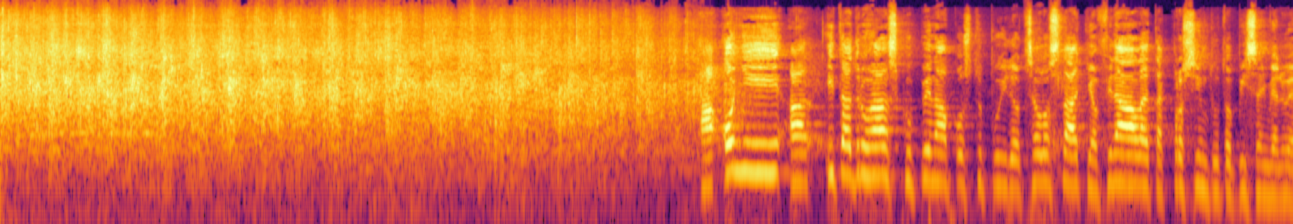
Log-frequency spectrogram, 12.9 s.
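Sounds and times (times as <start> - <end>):
audience applause: 0.0 - 7.2
speech: 7.0 - 12.9.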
